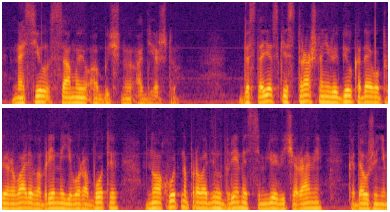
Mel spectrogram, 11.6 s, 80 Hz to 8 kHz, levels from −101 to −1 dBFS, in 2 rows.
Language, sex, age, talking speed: Russian, male, 60-79, 130 wpm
